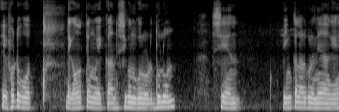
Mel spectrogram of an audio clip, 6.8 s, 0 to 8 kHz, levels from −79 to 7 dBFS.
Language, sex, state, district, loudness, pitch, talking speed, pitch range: Chakma, male, Tripura, Dhalai, -18 LUFS, 135 Hz, 125 wpm, 130-145 Hz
